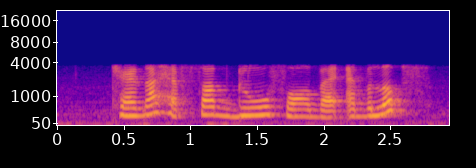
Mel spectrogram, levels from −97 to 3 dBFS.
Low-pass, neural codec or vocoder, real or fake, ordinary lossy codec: 3.6 kHz; none; real; none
